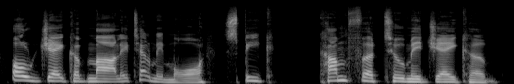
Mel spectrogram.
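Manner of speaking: quavering, trembling, begging and imploring tone. Narrator reading a kneeling man's plea to a ghost: Scrooge pleading imploringly. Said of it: "[name] fell upon his knees, and clasped his hands before his face. "Mercy!" he said. "Dreadful apparition! Why do you trouble me?" / said [name]. / trembling. ... he said imploringly".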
